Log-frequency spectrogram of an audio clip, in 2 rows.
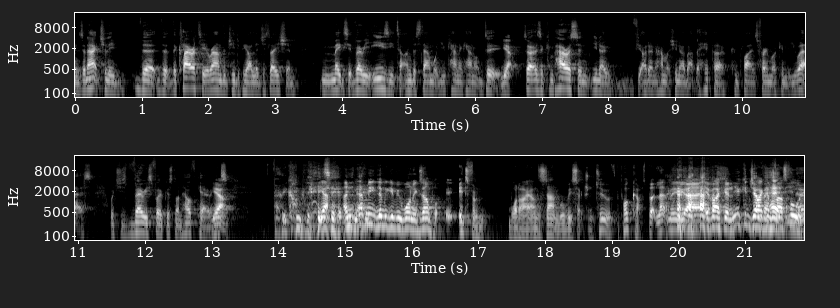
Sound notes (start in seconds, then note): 14.2 chuckling; 19.8 laughing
